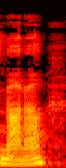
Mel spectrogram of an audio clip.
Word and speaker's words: Nana: So my older cat Nana, or Nana, because she's actually named after the manga, so it should be pronounced Nana, but we just call her Nana because it's easier to say.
